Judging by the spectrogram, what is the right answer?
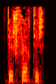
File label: "tischfertig", German; adjectives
